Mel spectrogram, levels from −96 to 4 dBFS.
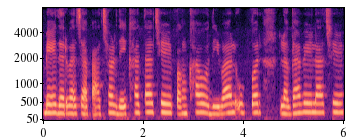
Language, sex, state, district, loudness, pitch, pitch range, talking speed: Gujarati, female, Gujarat, Valsad, -14 LUFS, 225 Hz, 205-235 Hz, 100 wpm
